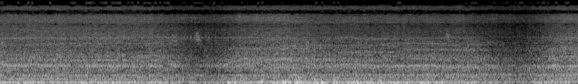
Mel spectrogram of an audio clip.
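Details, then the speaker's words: OBS Ford F-150 truck idling with a low uneven rumble that surges, sags and skips, also while driving to red lights; owner suspects idle air control valve or fuel issue, not confirmed. "you guys can hear that truck is struggling to idle, and it even does it while I'm driving as well. When you're going to a red light, it'll just jump and skip and all sorts of stuff."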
